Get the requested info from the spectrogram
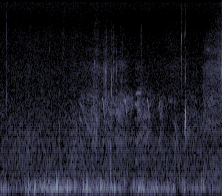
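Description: Faint open-air ambience: a low, uneven rumble with a few thin, high bird calls in the middle, and a single sharp click near the end.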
